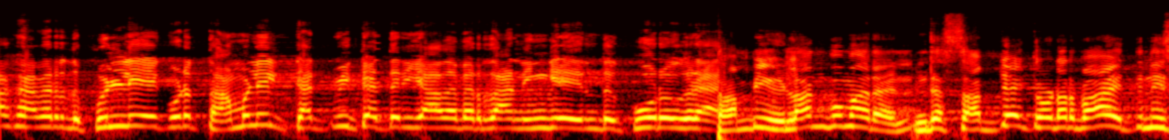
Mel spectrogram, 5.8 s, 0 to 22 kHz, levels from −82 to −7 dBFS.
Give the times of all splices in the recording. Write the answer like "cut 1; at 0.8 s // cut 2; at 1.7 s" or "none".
cut 1; at 3.6 s // cut 2; at 4.5 s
